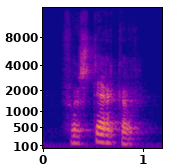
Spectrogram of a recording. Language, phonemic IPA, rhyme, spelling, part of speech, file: Dutch, /vərˈstɛr.kər/, -ɛrkər, versterker, noun, Nl-versterker.ogg
- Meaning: amplifier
